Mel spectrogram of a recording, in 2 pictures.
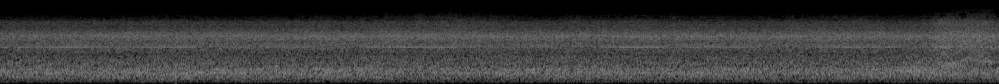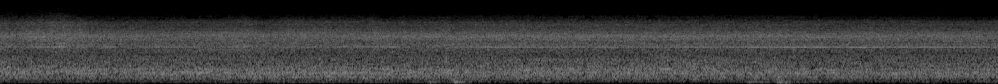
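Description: Vacuum cleaner running steadily with a thin constant whine, its hose nozzle sucking sanding dust off the edge of a clamped paper block. A brief louder rush comes about halfway through.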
